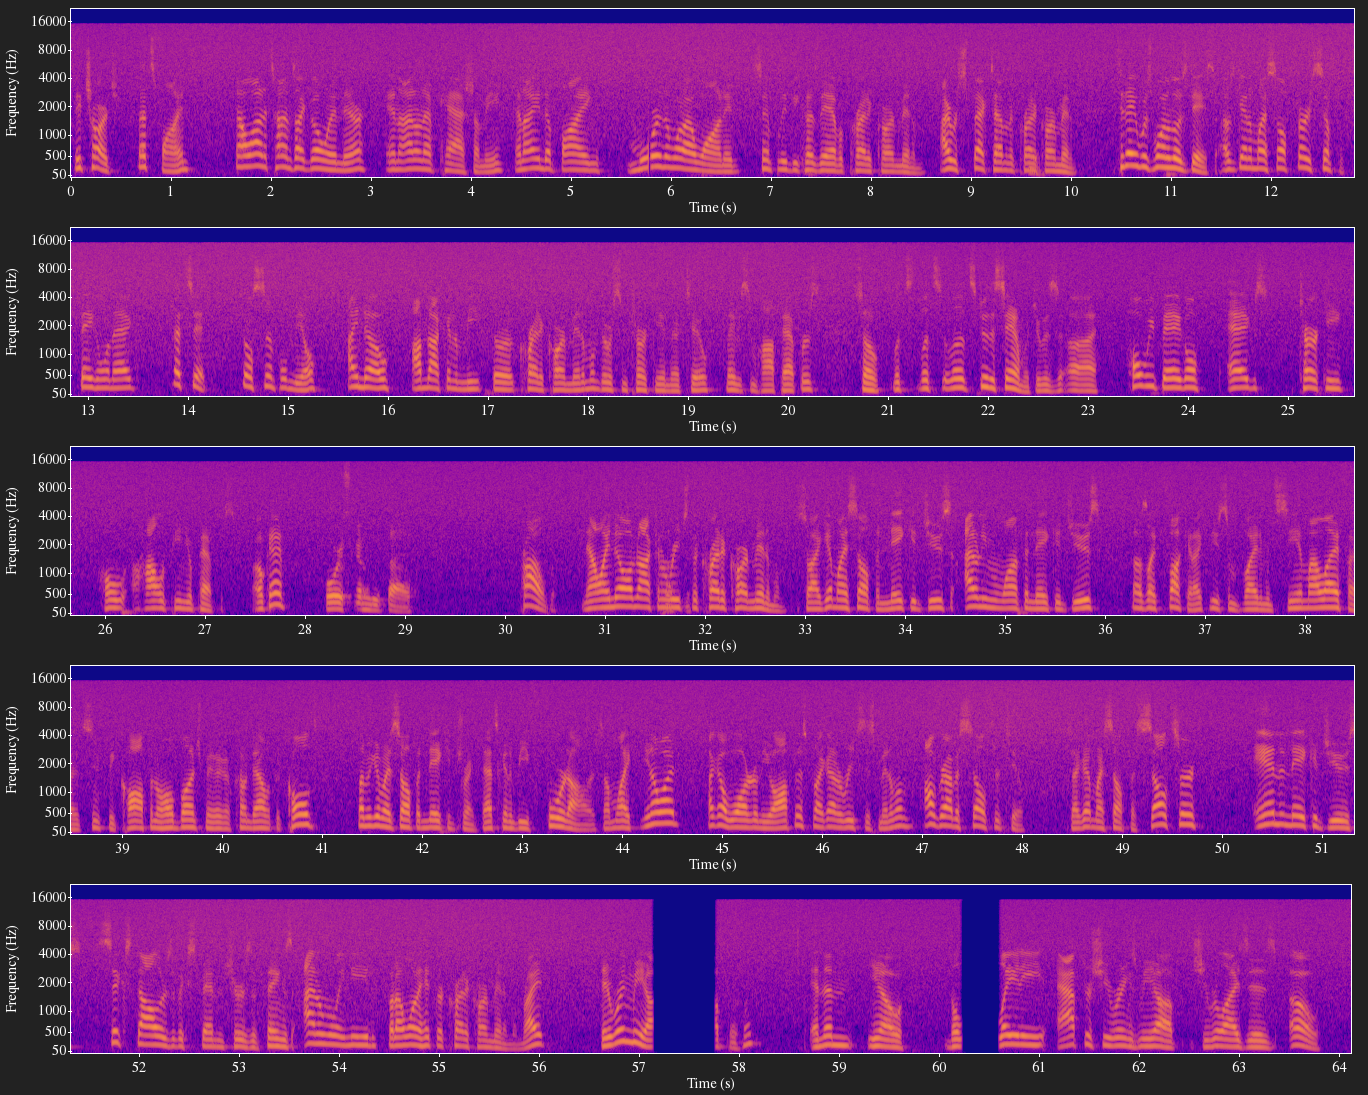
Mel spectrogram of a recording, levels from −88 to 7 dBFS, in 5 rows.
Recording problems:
hiss; loud; throughout; 6 dB below the speech
audio cutting out; at 57 s for 0.5 s and at 1:00

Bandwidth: 15 kHz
